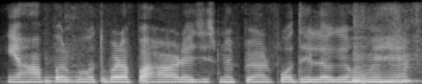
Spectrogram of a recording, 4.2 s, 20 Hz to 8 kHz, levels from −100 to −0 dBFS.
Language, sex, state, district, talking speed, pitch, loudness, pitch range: Hindi, female, Jharkhand, Palamu, 170 wpm, 230 Hz, -17 LUFS, 225-230 Hz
